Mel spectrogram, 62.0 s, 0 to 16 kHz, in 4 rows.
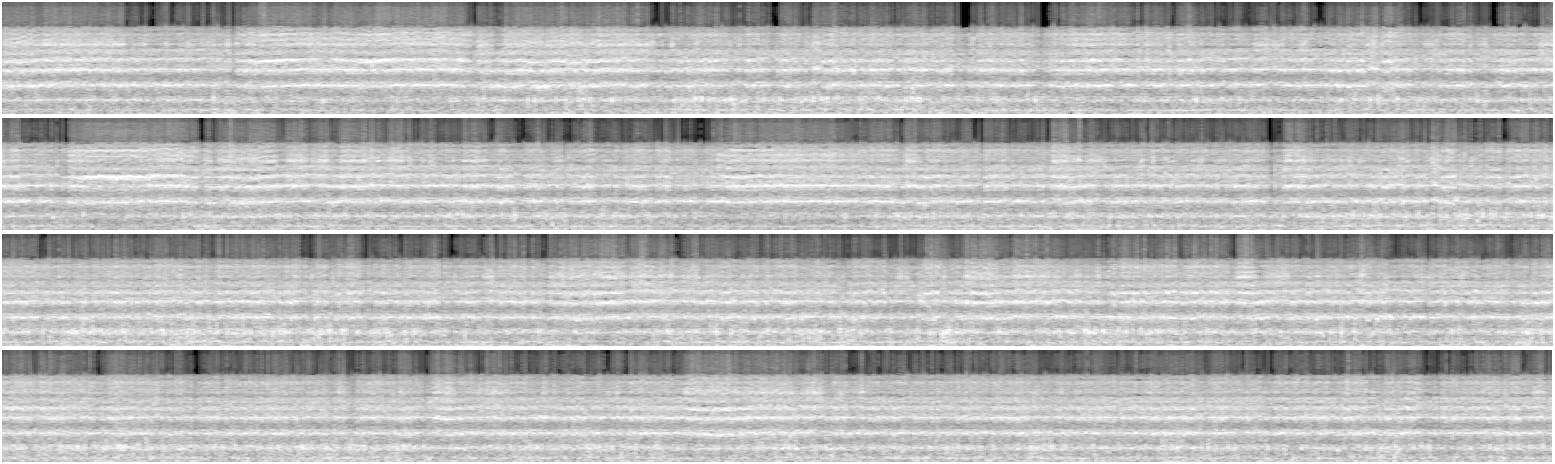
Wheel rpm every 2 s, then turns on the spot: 230, 230, 220, 230, 230, 230, 240, 230, 220, 230, 230, 230, 230, 230, 230, 230, 240, 230, 230, 230, 230, 230, 230, 230, 230, 230, 230, 230, 230, 230, 240.
none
